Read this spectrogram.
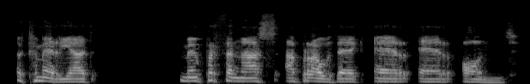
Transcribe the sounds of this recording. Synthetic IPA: əkʰəmɛɾjad | mɛwpʰɛrθənasabrawðɛɡɛɾɛɾɔnd̥

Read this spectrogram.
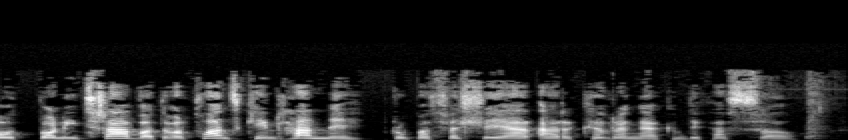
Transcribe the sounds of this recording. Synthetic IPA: oːd̚b̥oːnintʰravɔdavɔrpʰlˠantʰkʰinr̥anɨrʊbaθvɛɬɨaʔaɾəkʰəvrəŋakʰəmdejθasɔlˠ

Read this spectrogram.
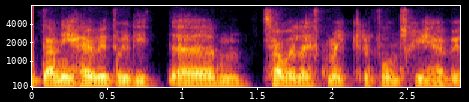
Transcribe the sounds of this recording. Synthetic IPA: d̥aniɦɛvɨdwɛdiəːmtʰawɛlˠajχmajkʰrɔfonsχiːhɛvɨ

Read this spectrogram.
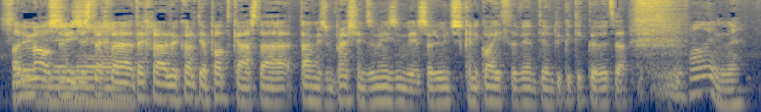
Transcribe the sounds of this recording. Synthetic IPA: ɔnimɛlˠsɔnid͡ʒəstd̥ɛχradɛχrarɛkʰɔrdjɔpʰɔdkʰastad̥aŋɛs̬ənmpʰr̥ɛsɪns̬əmejzɪŋvisɔɾind͡ʒəskʰəniɡwajθəviandiɔmdwɪɡwdɪɡwɪðɛtʰɔvalˠɪnːɛ

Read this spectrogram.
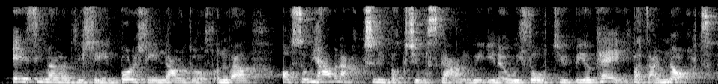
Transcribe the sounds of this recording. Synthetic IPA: eːsiːnmɛwnanvədiɬiːnboːɾəɬiːnːawɾəɡlˠʊχɔ̰nũnvɛlˠ | ɔsɔwiɦavə̃nakt͡ʃulˠibəkt͡ʃɪwəskanwijunowwiθoːtʰjud̚biokʰejb̥ətʰanɔtʰ

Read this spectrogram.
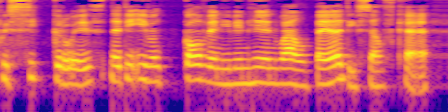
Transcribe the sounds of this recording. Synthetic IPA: pʰʊɨsɪɡ̥rʊɨðnɛdiivən | ɡ̥ɔvɨnivɨnɦɨːnwɛlˠb̥eədisɛlˠfkʰḛː

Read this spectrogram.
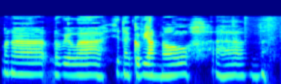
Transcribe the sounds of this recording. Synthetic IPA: mananovɛlˠahɨnaɡɔvjanɔlˠəːm

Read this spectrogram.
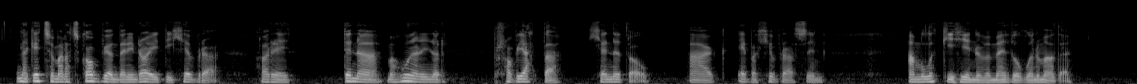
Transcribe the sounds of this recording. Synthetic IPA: naɡɛtʰɔmaɾatʰɡ̥ɔvjɔndɛninrɔɨdiɬəvra̰ | hɔɾɨ | d̥ənamaɦʊnanɨnɔr | pʰr̥ɔvjad̥a | ɬɛnəðɔ̰lˠ | aɡ̥ɛvɔɬəvrasɨ̰n | amlˠəɡ̥ɨhɨːnəvəmɛðʊlˠvlˠənəmadɛ̰

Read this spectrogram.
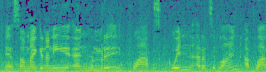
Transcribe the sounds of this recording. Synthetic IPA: jɛsɔmaɡənaniːəŋhəmrɨ | pʰlˠaːtʰɡ̥wɪna̰ɾatʰɪblˠaɨnapʰlˠaː

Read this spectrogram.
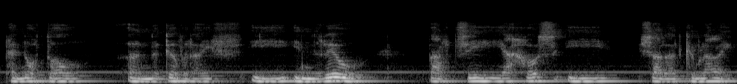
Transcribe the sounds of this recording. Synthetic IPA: pʰɛnɔdɔlˠ | ənəɡəvrajθ | iɪnrɪw | b̥artʰiiaχɔsiʃaɾad̥kʰəmraːjɡ

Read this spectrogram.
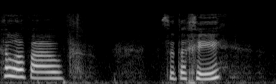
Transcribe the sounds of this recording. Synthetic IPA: hɛlˠɔvawb̥ | sədaχiː

